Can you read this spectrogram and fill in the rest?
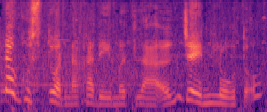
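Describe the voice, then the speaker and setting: A woman's voice: lowish voice, big pitch swings, normal speed, loud music behind the voice. A woman playing a scheming mother in an Ilocano radio comedy-drama. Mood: nosy, exasperated. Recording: noisy radio drama recording.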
